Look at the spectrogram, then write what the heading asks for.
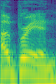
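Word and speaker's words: Ó Briain: I never know how to pronounce his surname. O'Brien.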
